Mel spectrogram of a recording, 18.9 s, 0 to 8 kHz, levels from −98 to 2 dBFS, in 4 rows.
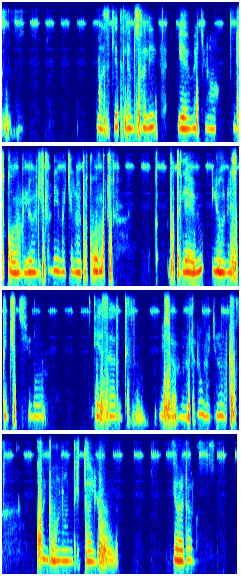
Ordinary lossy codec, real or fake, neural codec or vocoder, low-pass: Opus, 32 kbps; fake; codec, 24 kHz, 6 kbps, HILCodec; 7.2 kHz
